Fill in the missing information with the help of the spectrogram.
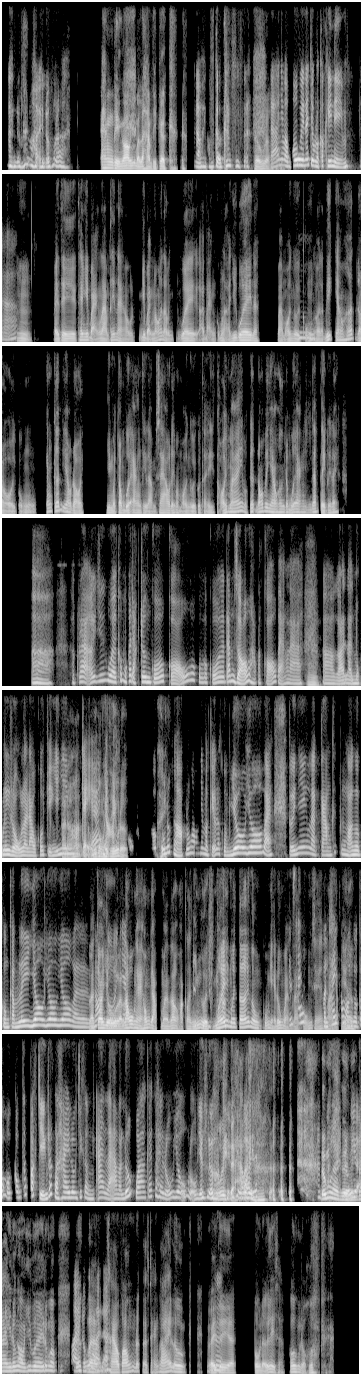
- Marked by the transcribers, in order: laughing while speaking: "đúng rồi, đúng rồi"; laughing while speaking: "cực"; laugh; laughing while speaking: "cũng cực lắm"; laugh; tapping; other background noise; unintelligible speech; laugh; unintelligible speech; laughing while speaking: "vậy?"; laugh; laughing while speaking: "vẫn được, kiểu"; laugh; laughing while speaking: "hông?"
- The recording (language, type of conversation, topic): Vietnamese, podcast, Làm sao để bày một mâm cỗ vừa đẹp mắt vừa ấm cúng, bạn có gợi ý gì không?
